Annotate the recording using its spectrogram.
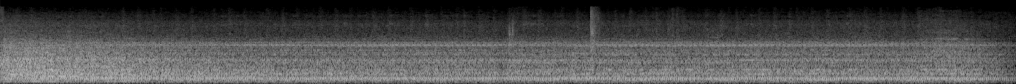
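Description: Metal lathe running: a steady mechanical hum carrying a few constant tones, with two short clicks about five and six seconds in.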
